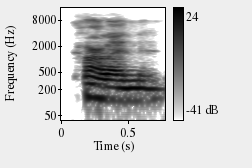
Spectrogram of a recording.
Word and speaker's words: Carlen: It can be found on Amazon, and it could be found under the title name, A Path Revealed, or under my name, Carlen Maddox, which is spelled C-A-R-L-E-N, Maddox, M-A-D-D-U-X.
